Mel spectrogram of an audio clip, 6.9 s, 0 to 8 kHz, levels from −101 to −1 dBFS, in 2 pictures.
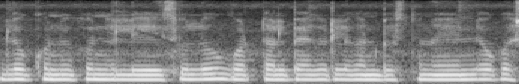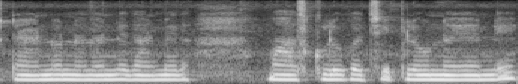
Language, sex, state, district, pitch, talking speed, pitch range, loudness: Telugu, female, Andhra Pradesh, Krishna, 170 Hz, 155 wpm, 165-175 Hz, -13 LUFS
